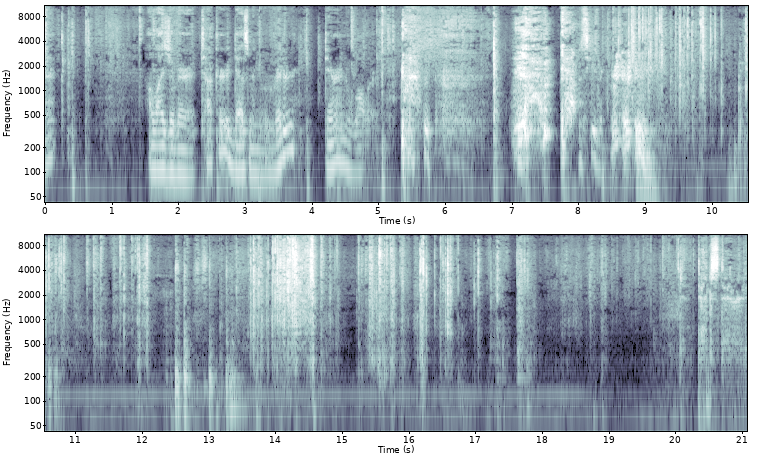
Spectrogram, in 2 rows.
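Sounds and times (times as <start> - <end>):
plastic wrapper crinkling: 8.1 - 12.4, 13.2 - 20.3.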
